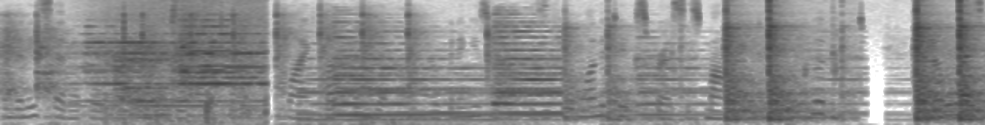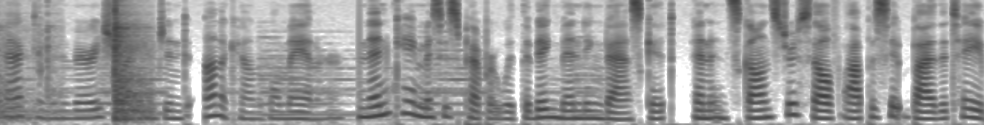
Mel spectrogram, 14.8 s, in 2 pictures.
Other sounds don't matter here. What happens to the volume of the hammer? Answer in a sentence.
The volume of the hammer goes up.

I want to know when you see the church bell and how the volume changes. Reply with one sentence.
The church bell can be heard from 0.5 to 12.2 s, getting quieter.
